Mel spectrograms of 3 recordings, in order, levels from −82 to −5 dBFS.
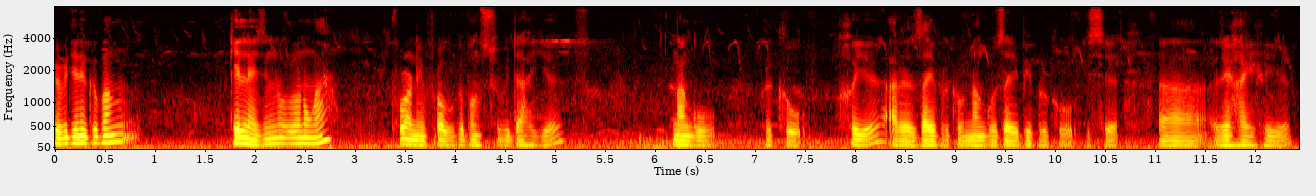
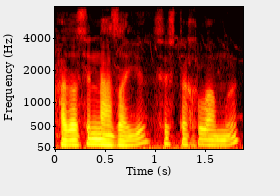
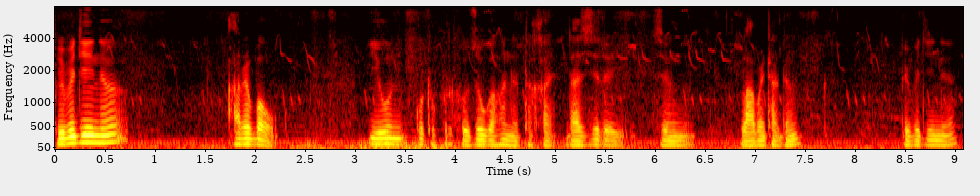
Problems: constant background noise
